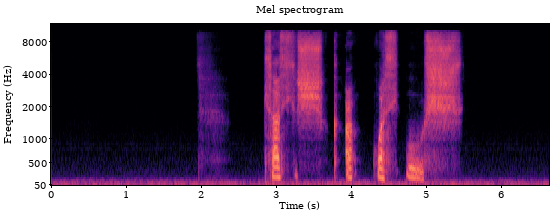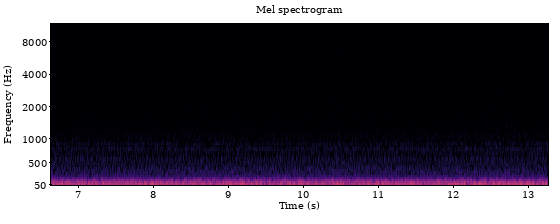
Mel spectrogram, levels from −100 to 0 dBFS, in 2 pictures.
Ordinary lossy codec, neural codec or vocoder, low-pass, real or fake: MP3, 64 kbps; autoencoder, 22.05 kHz, a latent of 192 numbers a frame, VITS, trained on many speakers; 9.9 kHz; fake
